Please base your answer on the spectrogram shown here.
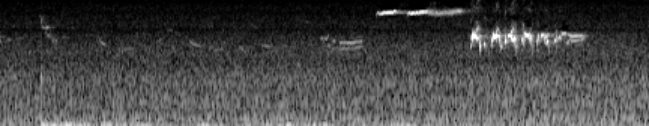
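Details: A European robin (Erithacus rubecula) sings from a tree at Cammo Estate: a brief, thin, high whistle, then a quick twittering trill, over a soft background rumble of wind.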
